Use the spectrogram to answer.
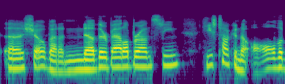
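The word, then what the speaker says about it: Braunstein: that brown steeners uh Brown steeners is perfectly acceptable American pronunciation because I think the German pronunciation is bronstein Bron Brownstein yeah uh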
